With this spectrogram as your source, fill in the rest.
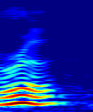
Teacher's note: dilimiz Ağzımızın İçerisi çok geriye doğru kıvrılmış likit bir ses ortaya çıkmış oluyor havanın davranışı ne hava bulduğu yerden dışarı çıkıyor tıpkı bir sıvı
